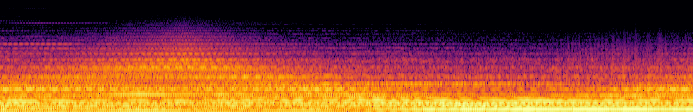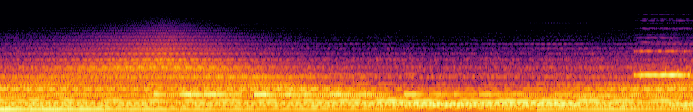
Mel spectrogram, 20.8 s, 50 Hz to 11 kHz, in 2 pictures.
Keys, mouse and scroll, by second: 1.0 click, 4.5 click, 6.1 click, 7.6-11.2 middle drag, 11.2-11.6 scroll up 1, 11.6-12.9 shift+middle drag, 12.9 click, 14.9 drag, 15.2-18.6 middle drag, 18.6-19.1 scroll up 1, 19.1 scroll down 1, 19.4-20.8 middle drag.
